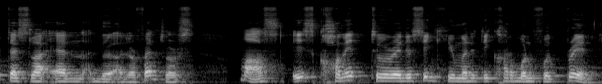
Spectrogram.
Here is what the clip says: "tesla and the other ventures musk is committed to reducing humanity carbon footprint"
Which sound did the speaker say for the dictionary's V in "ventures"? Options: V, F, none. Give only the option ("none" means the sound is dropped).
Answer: F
